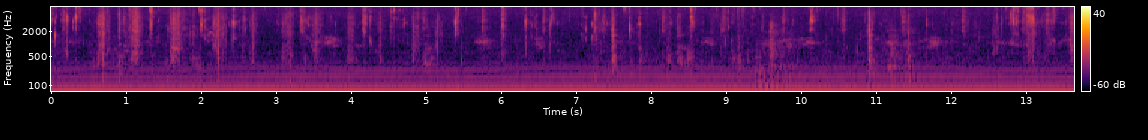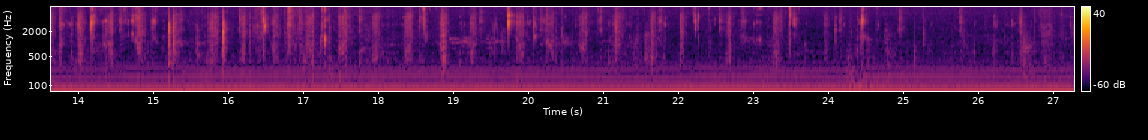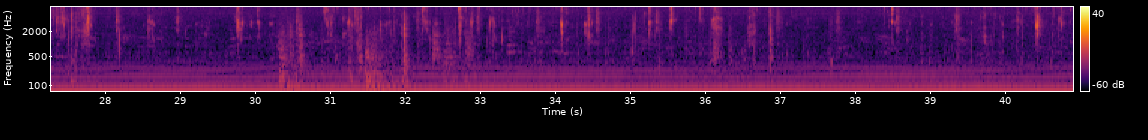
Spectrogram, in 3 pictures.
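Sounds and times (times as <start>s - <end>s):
low electrical hum: 0.0s - 40.9s
wet chewing mouth sounds: 0.0s - 40.9s.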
